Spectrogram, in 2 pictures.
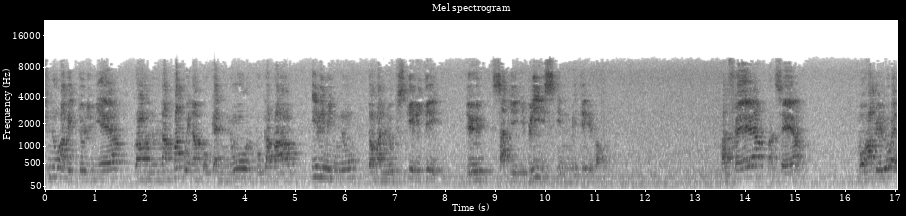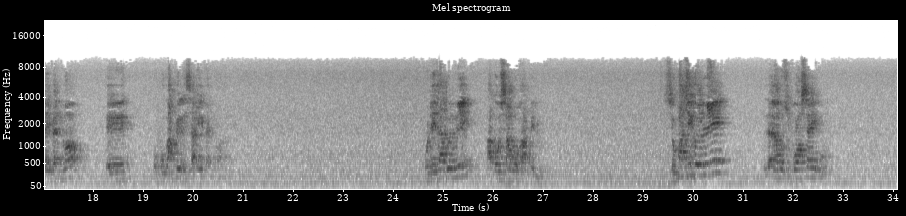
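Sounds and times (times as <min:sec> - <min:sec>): man speaking: 0:00.0 - 0:11.4, 0:13.5 - 0:15.3, 0:16.2 - 0:20.8, 0:24.6 - 0:27.2, 0:29.4 - 0:30.8, 0:31.4 - 0:32.8
background hiss: 0:00.0 - 0:34.0
faint low hum: 0:00.0 - 0:34.0.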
